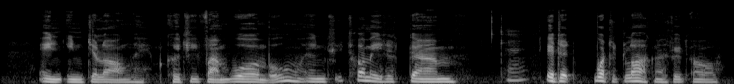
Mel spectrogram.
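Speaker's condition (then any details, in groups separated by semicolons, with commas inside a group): Hearing loss with cochlear implants; asks others to speak slowly, struggles when people talk quickly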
